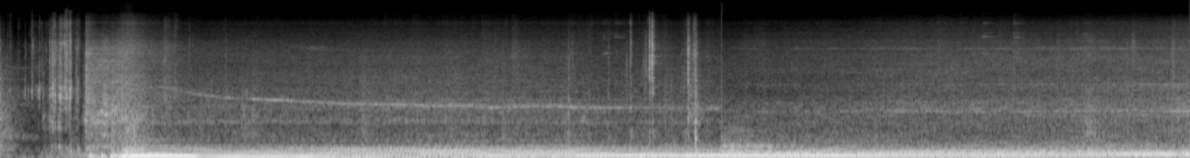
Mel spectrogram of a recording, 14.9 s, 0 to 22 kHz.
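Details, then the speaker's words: 1999 BMW E36 328i just after replacement of the pulley, AC belt and hydraulic AC belt tensioner: it starts quickly and settles into a smooth, even idle with a steady low hum and no squeals; normal idle. "start car is running good huh running it's running good sounds good looks clean got new police on car's running good"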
